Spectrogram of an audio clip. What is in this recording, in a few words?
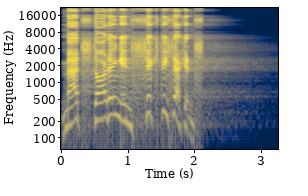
Announcer Match Begin; MechaCommander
